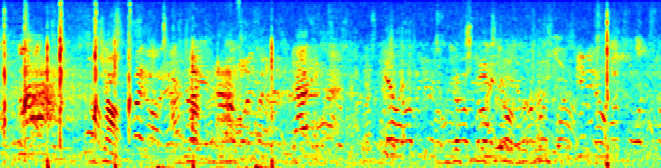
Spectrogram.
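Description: Several young men chatter and call out nearby, outdoors.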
